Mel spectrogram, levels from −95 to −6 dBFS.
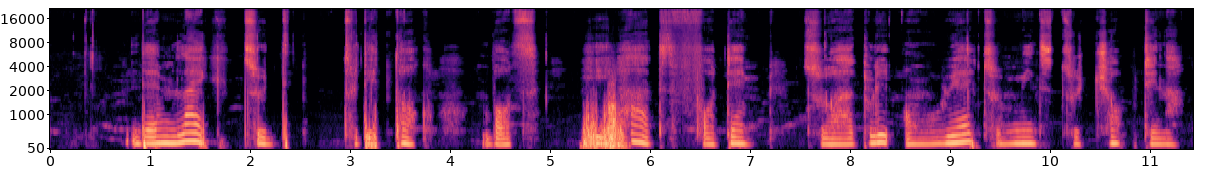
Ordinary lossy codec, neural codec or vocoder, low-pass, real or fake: none; none; none; real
